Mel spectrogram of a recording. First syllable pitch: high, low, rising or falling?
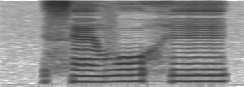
low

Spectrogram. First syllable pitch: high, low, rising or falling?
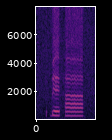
low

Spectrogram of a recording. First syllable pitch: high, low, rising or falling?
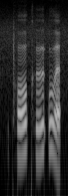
rising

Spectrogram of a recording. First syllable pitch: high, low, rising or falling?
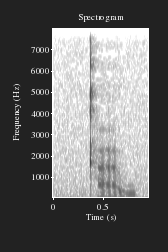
rising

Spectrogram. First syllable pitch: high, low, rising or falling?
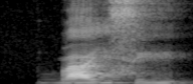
rising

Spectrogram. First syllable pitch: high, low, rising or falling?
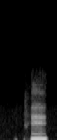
falling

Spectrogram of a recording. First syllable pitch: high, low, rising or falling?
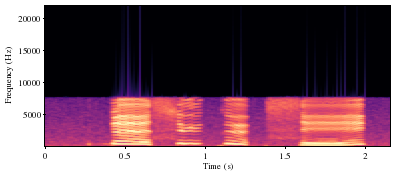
falling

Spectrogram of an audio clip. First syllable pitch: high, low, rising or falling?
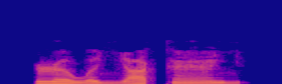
falling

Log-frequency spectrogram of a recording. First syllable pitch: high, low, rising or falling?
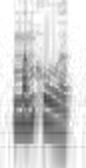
rising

